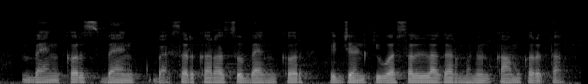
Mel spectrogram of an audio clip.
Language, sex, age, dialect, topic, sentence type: Marathi, male, 18-24, Southern Konkan, banking, statement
